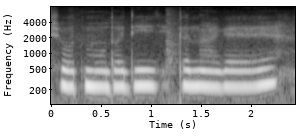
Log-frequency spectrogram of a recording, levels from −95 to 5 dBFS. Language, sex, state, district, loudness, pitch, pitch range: Chakma, female, Tripura, Unakoti, -13 LUFS, 235 Hz, 225-235 Hz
